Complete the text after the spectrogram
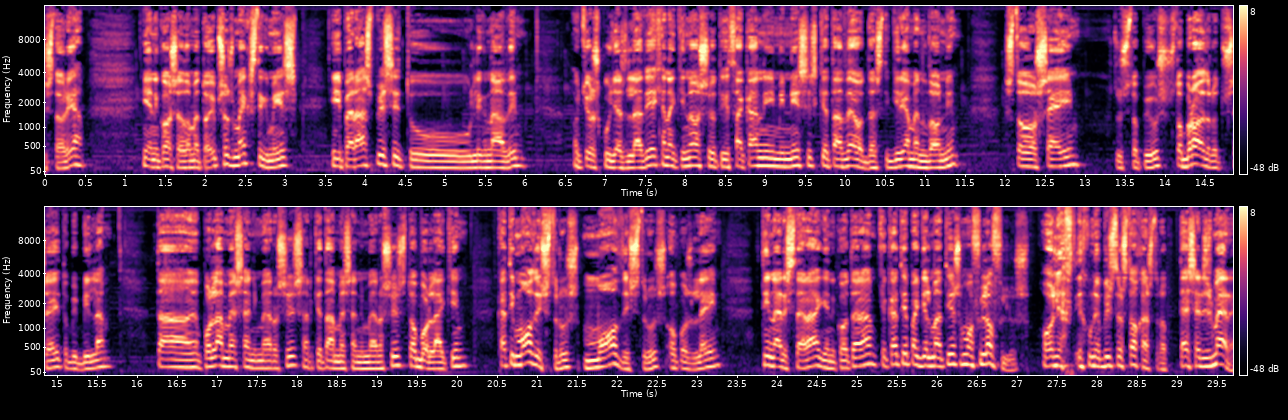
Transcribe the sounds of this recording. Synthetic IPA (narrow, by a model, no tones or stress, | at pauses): st̪o̞ɾiɐ | ʝe̞niko̞se̞ðo̞me̞t̪o̞ipso̞zme̞xɾi̥st̪iɣmis | iːpe̞ɾɐspisit̪uliɣnɐði | o̞ciɾio̞skuʝɐzðilɐðieçiɐnɐcino̞sio̞t̪iθɐkɐniminisisce̞t̪ɐðe̞o̞nd̪ɐst̪iɟiɾiɐme̞nðo̞ni | st̪o̞se̞i | st̪usi̥t̪o̞piusːt̪o̞bɾo̞e̞ðɾo̞t̪u̥se̞it̪o̞bibilɐ | t̪ɐpo̞lɐme̞sɐenime̞ɾo̞sisɐɾce̞t̪ɐme̞sɐenime̞ɾo̞sist̪o̞bo̞lɐci | kɐt̪imo̞ðist̪ɾusmo̞ðist̪ɾuso̞po̞zle̞i | t̪inɐɾist̪e̞ɾɐʝe̞niko̞t̪e̞ɾɐce̞kɐt̪ie̞pɐɲɟe̞lmɐt̪iɐsomo̞filofilus | o̞liɐft̪iexunebist̪o̞st̪o̞xɐst̪ɾo̞t̪e̞se̞ɾizme̞ɾes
